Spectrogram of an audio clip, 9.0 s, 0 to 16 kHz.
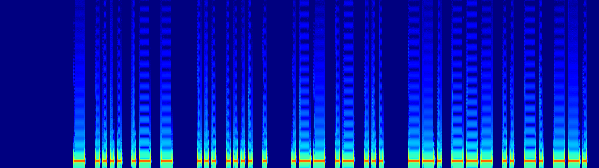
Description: Morse code, heard as a keyed tone, about 22 wpm, 700 Hz. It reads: THAT SHE WAS GOING
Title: Sets of 5 Words Encore2 22wpm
